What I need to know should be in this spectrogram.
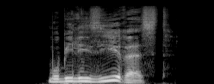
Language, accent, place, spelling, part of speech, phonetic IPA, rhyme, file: German, Germany, Berlin, mobilisierest, verb, [mobiliˈziːʁəst], -iːʁəst, De-mobilisierest.ogg
- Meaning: second-person singular subjunctive I of mobilisieren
